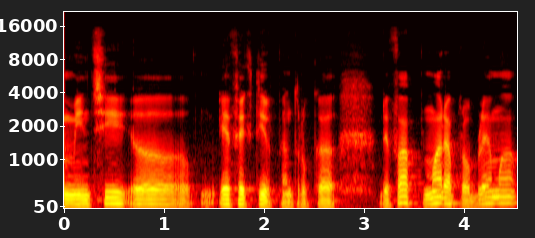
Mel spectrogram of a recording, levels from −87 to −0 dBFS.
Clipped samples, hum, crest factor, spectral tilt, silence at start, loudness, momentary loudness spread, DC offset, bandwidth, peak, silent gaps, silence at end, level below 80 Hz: under 0.1%; none; 18 dB; -7 dB/octave; 0 s; -27 LUFS; 9 LU; under 0.1%; 15 kHz; -10 dBFS; none; 0 s; -48 dBFS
